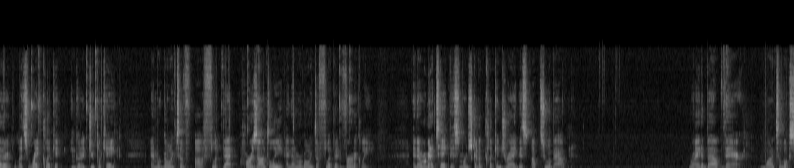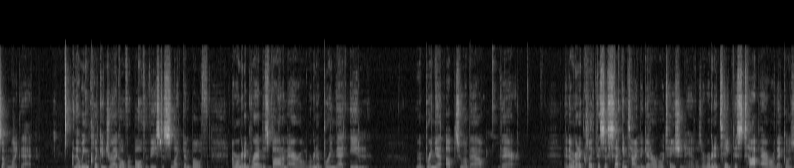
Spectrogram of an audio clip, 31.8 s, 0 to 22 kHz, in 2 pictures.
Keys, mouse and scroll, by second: 0.8 right click, 1.9 click, 5.1 click, 6.9 click, 9.2-14.9 drag, 17.7-19.0 drag, 21.5-26.1 drag, 28.4 click.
